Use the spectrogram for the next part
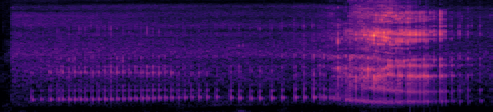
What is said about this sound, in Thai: นั่นจึงเป็นที่มาของชื่อสิงโตทะเลค่ะ และบางชนิดนะคะ สามารถคำรามได้ด้วยค่ะ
